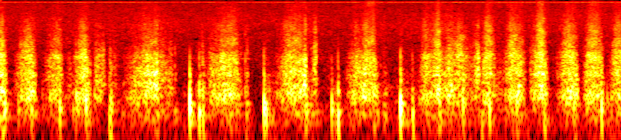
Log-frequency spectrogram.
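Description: Fingertips quickly rub and scratch the surface of a soft white silicone ear on a binaural microphone. The result is a steady run of soft, brushy rubbing and scratching strokes with short dull taps mixed in, mostly in the low-mid range with little high content.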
